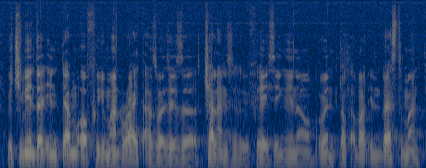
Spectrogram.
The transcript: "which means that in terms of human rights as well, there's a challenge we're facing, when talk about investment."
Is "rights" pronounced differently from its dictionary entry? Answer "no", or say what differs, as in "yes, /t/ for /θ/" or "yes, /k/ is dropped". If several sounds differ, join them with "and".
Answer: yes, /s/ is dropped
